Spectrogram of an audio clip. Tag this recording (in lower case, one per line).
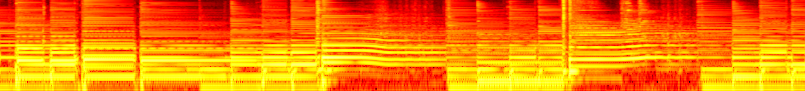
playing steel guitar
